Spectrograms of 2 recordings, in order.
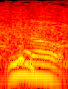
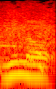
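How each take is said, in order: Both takes have the same delivery.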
